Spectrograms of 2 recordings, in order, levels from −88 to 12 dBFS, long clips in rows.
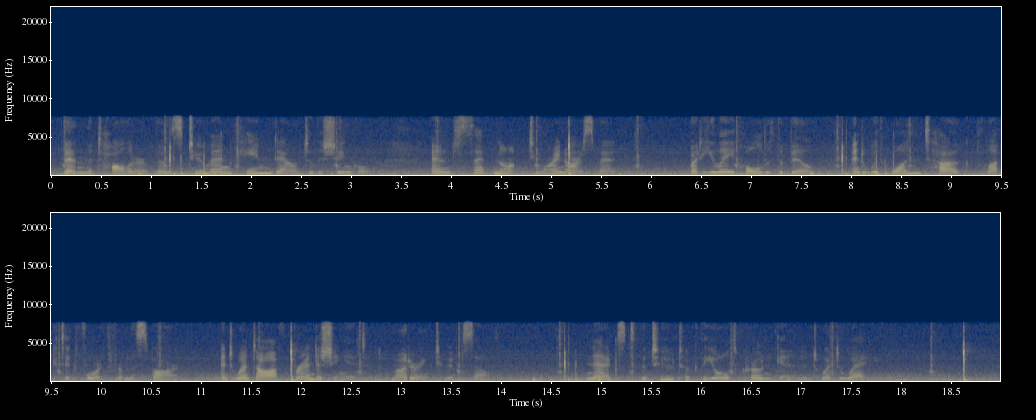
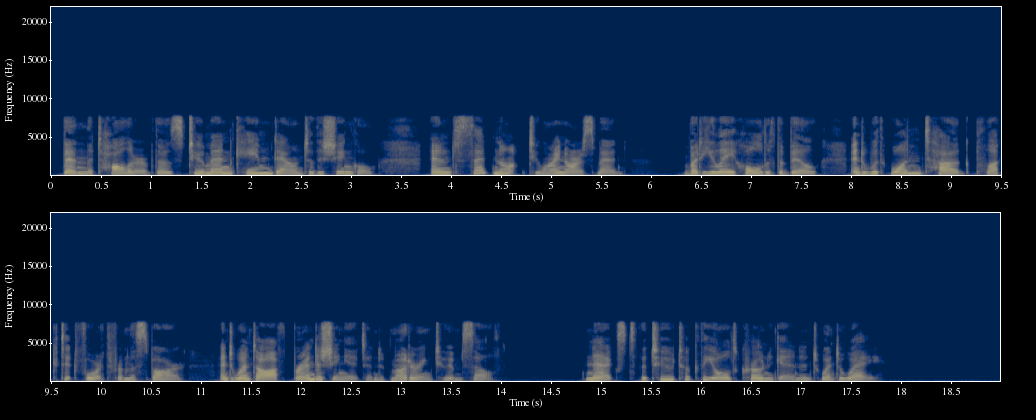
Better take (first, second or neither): second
